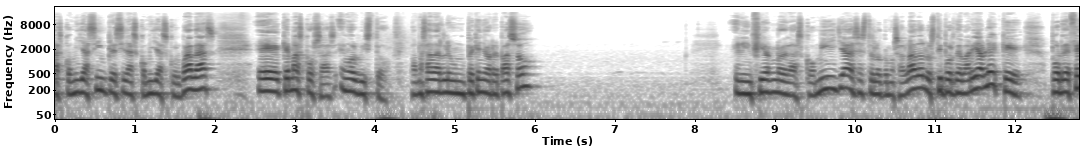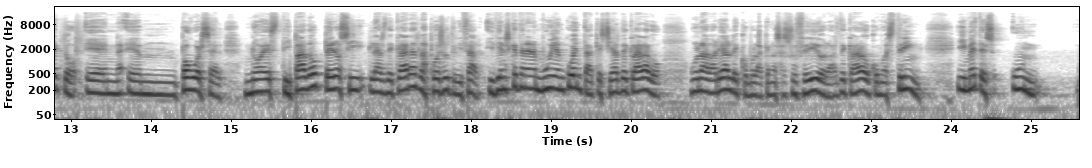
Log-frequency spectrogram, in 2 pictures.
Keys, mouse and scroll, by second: 9.6-10.3 scroll up 1, 10.3-25.6 scroll up 1.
